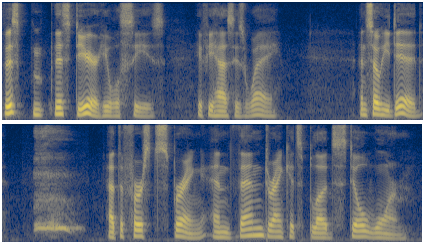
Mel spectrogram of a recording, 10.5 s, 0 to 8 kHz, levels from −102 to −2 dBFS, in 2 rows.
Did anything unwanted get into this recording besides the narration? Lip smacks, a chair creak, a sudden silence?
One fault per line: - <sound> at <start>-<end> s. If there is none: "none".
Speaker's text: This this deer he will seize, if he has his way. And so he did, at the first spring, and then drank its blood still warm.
- throat clearing at 5.6-6.3 s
